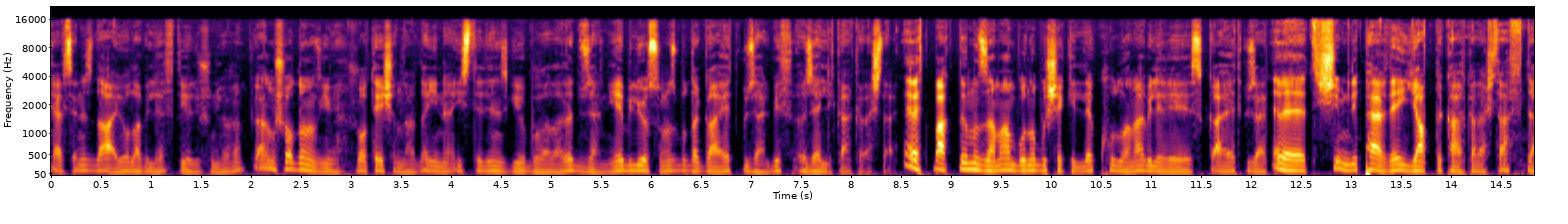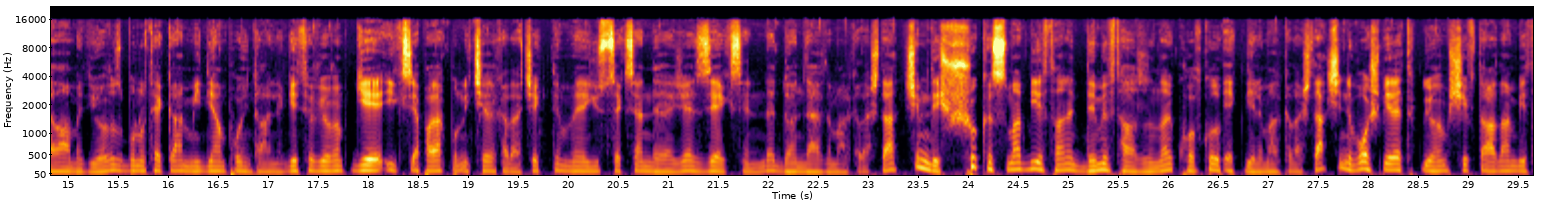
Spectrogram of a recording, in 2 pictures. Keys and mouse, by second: 1.9-4.9 drag, 1.9 r, 5.5 Tab, 5.5-12.1 drag, 12.1-12.7 middle drag, 12.7 click, 12.8 middle click, 12.9 drag, 13.0 middle drag, 13.1 click, 17.6 g, 19.5 r, 23.1-28.1 shift+middle drag, 28.2 shift+a.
